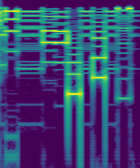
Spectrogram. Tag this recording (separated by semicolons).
computer; sound; blip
